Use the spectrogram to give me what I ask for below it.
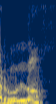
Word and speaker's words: rouleaux: Esta lo conocemos, lo hemos visto en el tejido sanguíneo y se le llama rouleau, que se escribe rouleaux.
